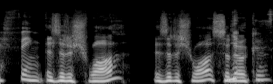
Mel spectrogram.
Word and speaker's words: sudoku: Sudoku? Yeah, it's more like a schwa. Yeah, exactly. It's like whatever. Look, that's very English. We often schwa the unstressed syllables. Instead of saying Sudoku, we say Sudoku.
